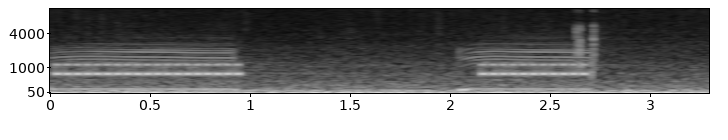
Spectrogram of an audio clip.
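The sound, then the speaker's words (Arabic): A phone rings with an incoming call, two bursts of a steady electronic ring tone separated by about a second of pause, heard over a low, constant background hum. “محمد زميلي جالس اتصل”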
